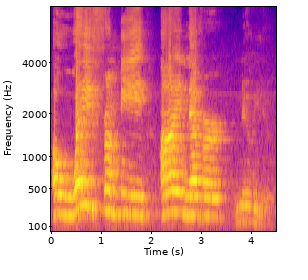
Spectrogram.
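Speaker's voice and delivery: slow, deliberate words of judgment; slow, weighty rejection; slow verdict. Retold or imitated. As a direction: draw out each word like a final sentence.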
